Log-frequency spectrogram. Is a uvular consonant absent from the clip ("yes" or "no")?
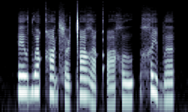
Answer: no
